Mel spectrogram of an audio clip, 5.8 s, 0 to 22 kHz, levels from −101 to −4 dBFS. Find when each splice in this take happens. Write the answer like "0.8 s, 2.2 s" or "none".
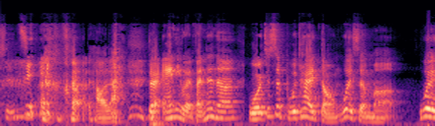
3.2 s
